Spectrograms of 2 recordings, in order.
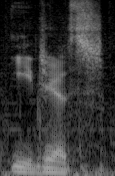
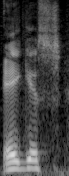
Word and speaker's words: Aegis: S-rank physical amplifier, Veronica Egis. And just as a quick aside, for the first 38 years or so of my existence on this rock, I actually pronounced that word as Aegus.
